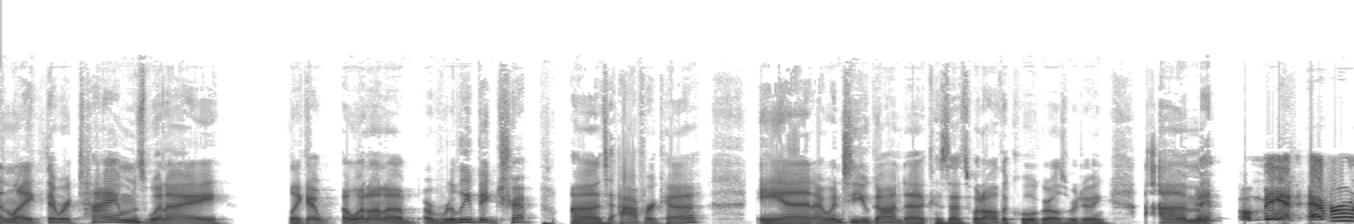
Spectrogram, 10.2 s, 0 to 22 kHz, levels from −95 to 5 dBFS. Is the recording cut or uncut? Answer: uncut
